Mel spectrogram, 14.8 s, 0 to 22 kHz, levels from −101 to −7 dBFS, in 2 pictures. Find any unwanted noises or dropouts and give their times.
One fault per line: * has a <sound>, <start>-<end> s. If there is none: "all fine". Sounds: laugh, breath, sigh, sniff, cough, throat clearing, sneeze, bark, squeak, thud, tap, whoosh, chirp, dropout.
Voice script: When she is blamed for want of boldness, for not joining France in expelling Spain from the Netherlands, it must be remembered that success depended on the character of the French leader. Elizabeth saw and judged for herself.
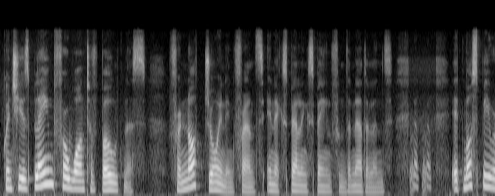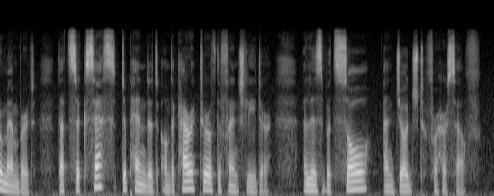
* has a laugh, 6.1-6.5 s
